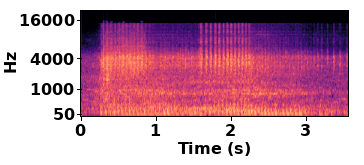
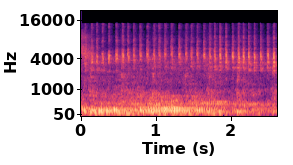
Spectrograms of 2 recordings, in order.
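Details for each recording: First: Suzuki Smash motorcycle after ignition repair, with a stronger spark test: the engine starts quickly and settles into a steady idle with a soft even beat; previously it ran rough and died on throttle. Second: Suzuki Smash motorcycle: rough stumbling idle that bogs under throttle, nearly dying at half throttle and dying at full; suspected weak spark too small to burn the fuel; new battery recommended over a new CDI, after checking the charging wiring.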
